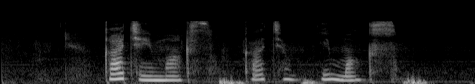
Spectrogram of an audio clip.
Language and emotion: Russian, neutral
